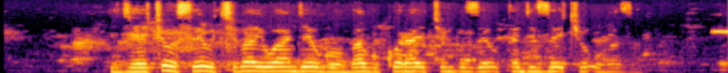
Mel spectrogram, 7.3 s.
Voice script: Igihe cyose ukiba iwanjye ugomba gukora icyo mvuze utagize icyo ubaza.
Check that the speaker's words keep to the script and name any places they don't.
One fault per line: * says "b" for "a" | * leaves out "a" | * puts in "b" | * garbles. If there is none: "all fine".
all fine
